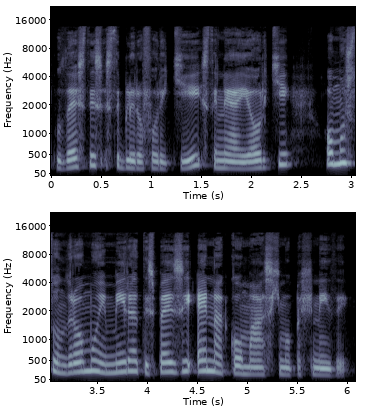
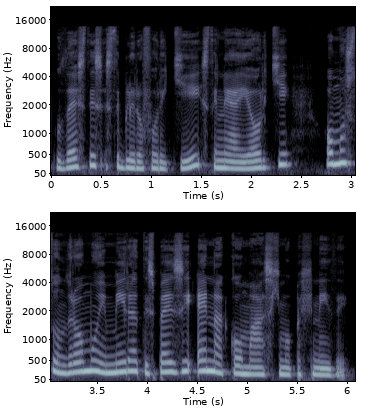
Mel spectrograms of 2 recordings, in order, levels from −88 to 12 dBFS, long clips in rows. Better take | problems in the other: second | thin; somewhat; fading below 350 Hz

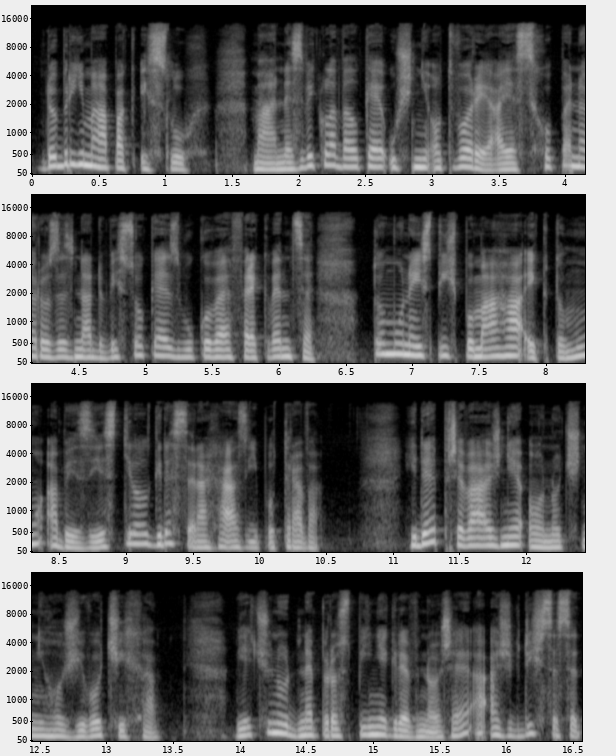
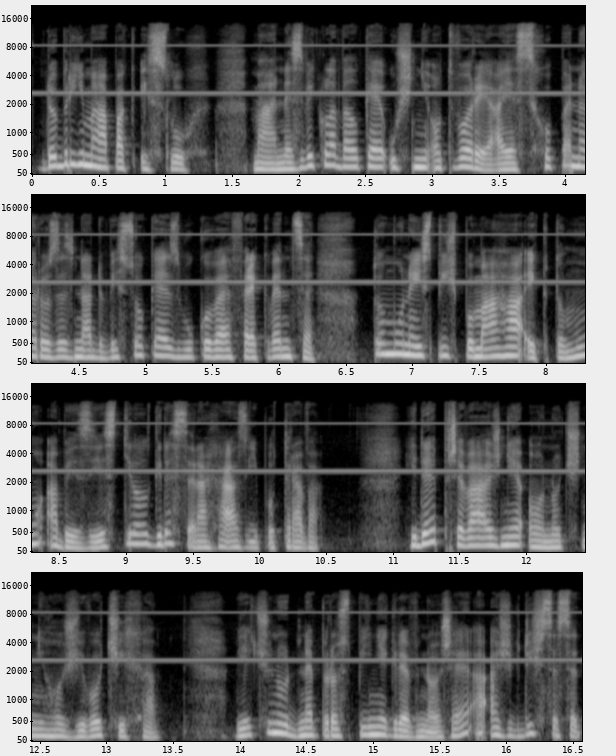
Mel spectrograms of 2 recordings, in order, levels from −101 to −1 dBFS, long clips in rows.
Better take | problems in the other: first | high-pitched whine; noticeable; throughout; 2.5 kHz, 15 dB below the speech

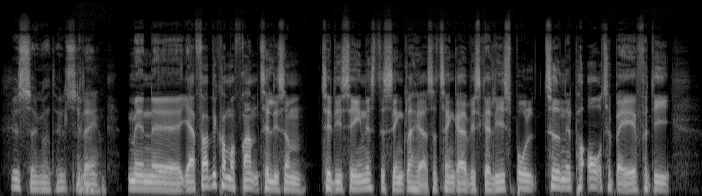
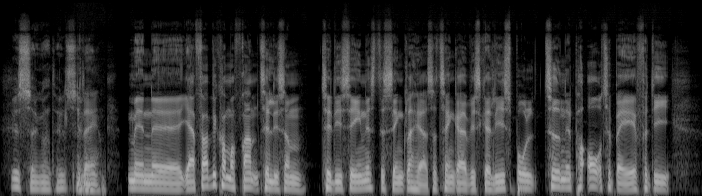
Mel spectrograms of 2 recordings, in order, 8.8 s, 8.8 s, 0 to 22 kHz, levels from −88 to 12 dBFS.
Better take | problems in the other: neither | none

